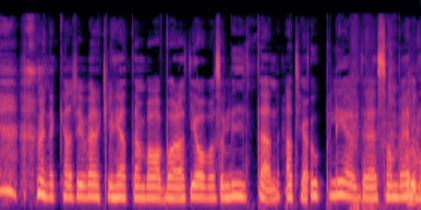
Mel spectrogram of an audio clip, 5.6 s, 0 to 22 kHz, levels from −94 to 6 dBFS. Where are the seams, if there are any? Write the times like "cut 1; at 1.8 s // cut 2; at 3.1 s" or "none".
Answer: cut 1; at 3.8 s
